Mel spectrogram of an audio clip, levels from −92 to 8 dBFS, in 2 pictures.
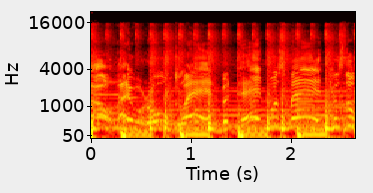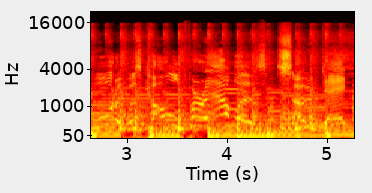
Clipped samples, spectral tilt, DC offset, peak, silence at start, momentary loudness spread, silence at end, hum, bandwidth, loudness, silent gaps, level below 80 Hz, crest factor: under 0.1%; -4 dB/octave; under 0.1%; -4 dBFS; 0 s; 4 LU; 0 s; none; 16.5 kHz; -21 LUFS; none; -28 dBFS; 16 dB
